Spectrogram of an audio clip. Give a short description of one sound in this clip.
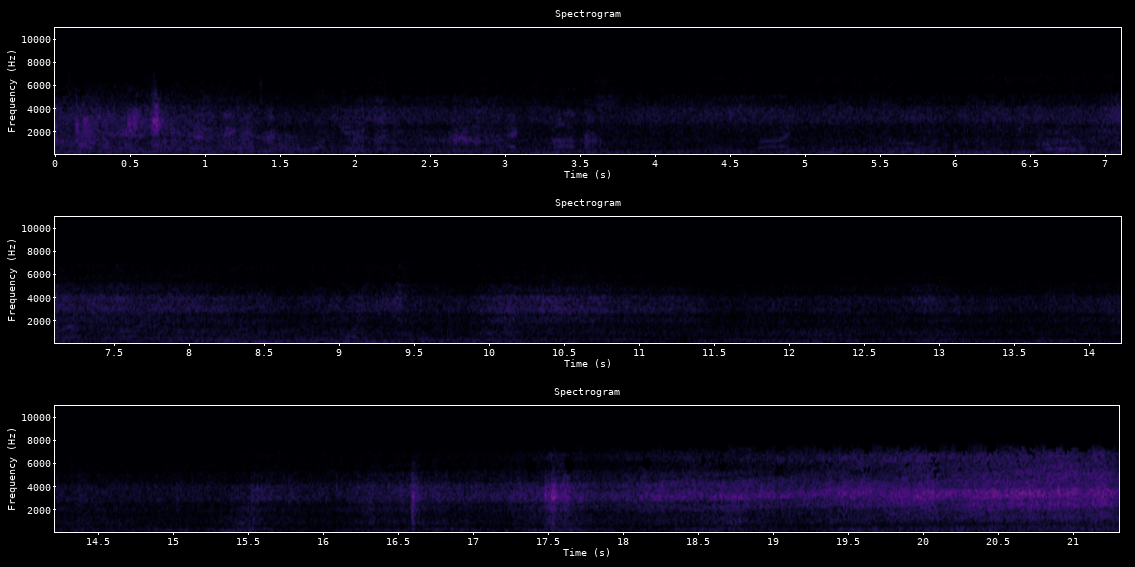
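Water splashes and sprays from a jet ski's wake.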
